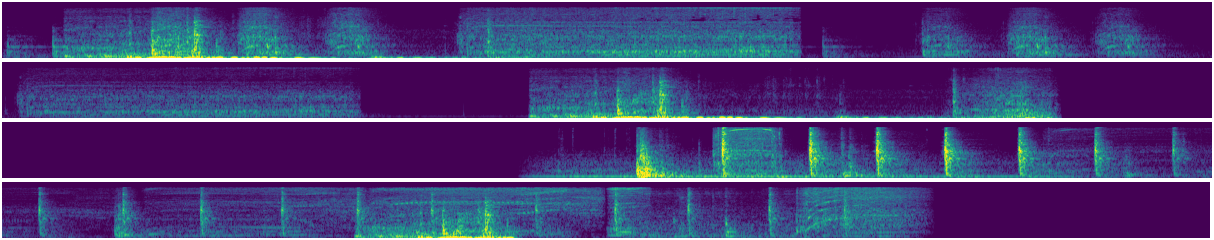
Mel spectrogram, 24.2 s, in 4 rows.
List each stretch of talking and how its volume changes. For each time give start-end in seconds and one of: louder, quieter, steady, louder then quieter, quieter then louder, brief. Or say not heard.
not heard.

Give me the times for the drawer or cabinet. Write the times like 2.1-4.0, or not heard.
0.3-2.8, 8.7-11.3, 19.9-20.8.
